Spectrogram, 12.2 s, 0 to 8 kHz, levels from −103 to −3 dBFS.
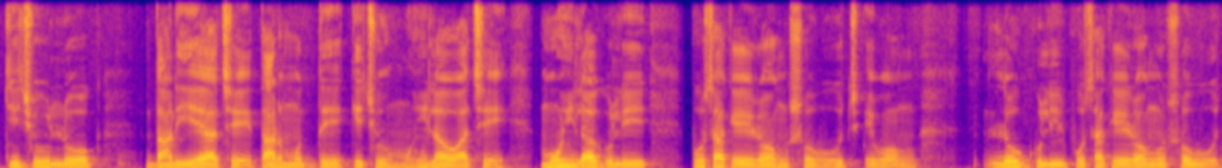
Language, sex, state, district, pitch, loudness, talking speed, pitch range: Bengali, male, West Bengal, Jalpaiguri, 120 Hz, -18 LUFS, 90 wpm, 115-125 Hz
